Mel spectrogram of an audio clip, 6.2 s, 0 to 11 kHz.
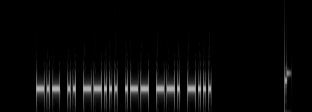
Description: Morse code, heard as a keyed tone, about 23 wpm, 700 Hz. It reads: KI7WGB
